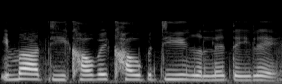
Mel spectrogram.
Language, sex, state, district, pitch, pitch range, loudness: Wancho, female, Arunachal Pradesh, Longding, 220 Hz, 205-230 Hz, -18 LUFS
